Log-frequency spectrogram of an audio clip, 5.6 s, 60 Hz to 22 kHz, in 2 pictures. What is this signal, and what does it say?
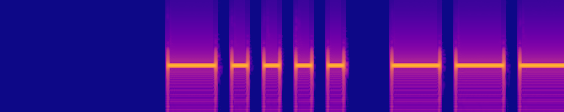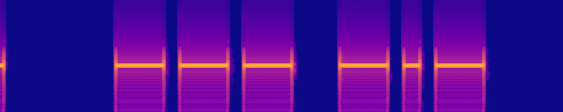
Morse code, heard as a keyed tone, about 15 wpm, 700 Hz. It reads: 6O OK
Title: Winter Field Day Exchanges Encore 15wpm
